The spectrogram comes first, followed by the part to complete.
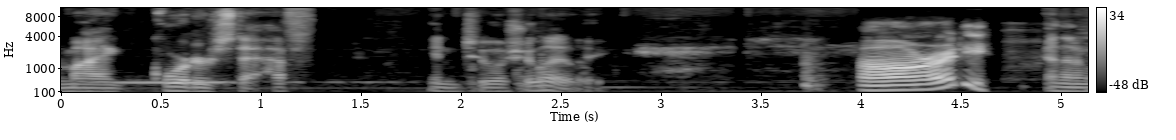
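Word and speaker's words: shillelagh: that how it's pronounced chele yep it's pronounced chele because the chal is a type of Club made by the Irish so I'm going to turn my Quarter Staff into a shalele all righty and then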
